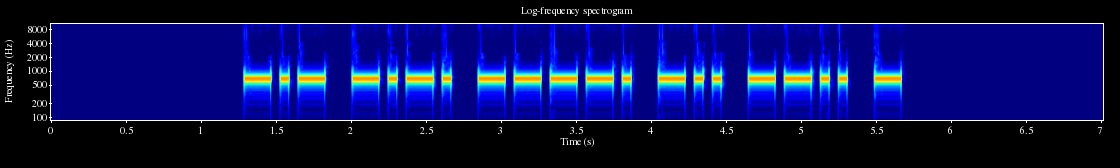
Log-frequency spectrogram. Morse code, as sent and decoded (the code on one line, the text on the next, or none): -.- -.-. ----. -.. --.. -
KC9DZT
